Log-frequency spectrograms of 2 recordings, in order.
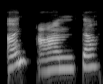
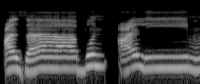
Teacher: اب اس کی ادائیگی کیسے کرتے ہیں کہ نون ساکن اور تنوین کی آواز کو غنہ کی طرح ادا نہیں کرتے، کیونکہ اظہار کا مطلب ہے ظاہر کر کے پڑھنا، تو اس کو ہم غنہ کی آواز کو ادا نہیں کرتے بلکہ 1 سیکنڈ کے لیے صاف اور واضح پڑھتے ہیں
